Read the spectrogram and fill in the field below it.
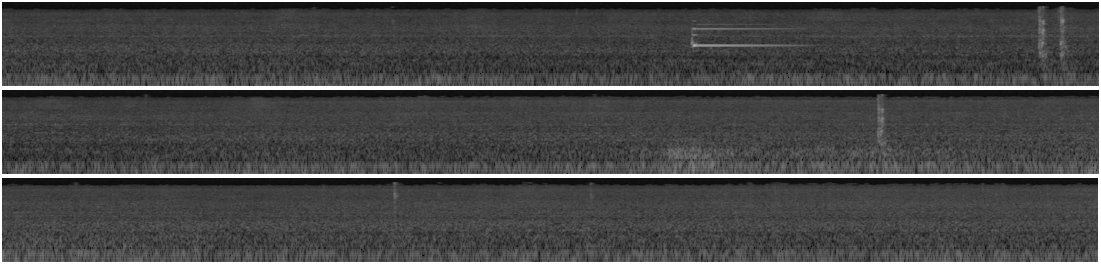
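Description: A train's engine rumbles low and steady as it runs along the track.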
